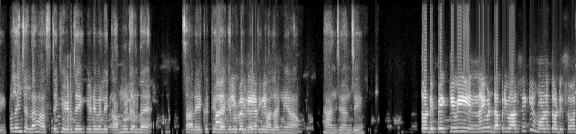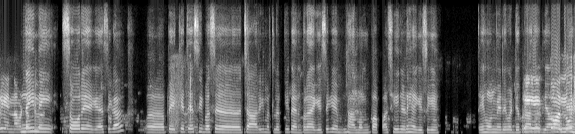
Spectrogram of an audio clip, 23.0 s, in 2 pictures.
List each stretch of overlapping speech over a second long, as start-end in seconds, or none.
4.3-5.5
